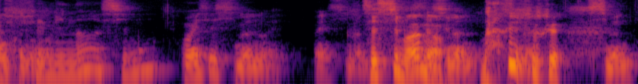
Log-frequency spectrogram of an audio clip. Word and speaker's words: Simon: Simon, quel est ton prénom ? C'est Simon. C'est Simon. Ouais. D'accord. Cinq lettres. Cinq lettres. Voilà. Deux syllabes.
